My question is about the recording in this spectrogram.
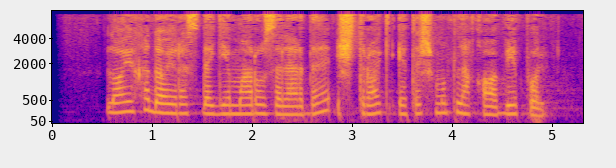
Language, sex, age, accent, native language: Uzbek, female, 18-24, Toshkent shahri, Uzbek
